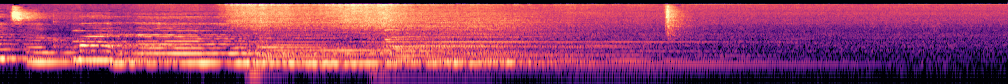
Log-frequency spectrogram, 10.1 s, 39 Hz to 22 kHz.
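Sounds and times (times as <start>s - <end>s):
jazz band held chord: 1.8s - 9.7s.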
